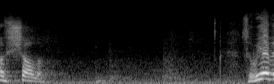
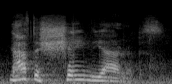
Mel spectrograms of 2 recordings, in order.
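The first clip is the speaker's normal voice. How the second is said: normal talking voice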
